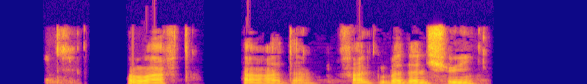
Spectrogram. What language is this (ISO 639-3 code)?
pus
